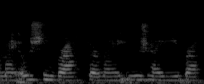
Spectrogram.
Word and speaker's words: Ujjayi: its own style of breathing, which is called Ujjayi breath. It's Ujjayi, it's spelled, so Ujjayi breath.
